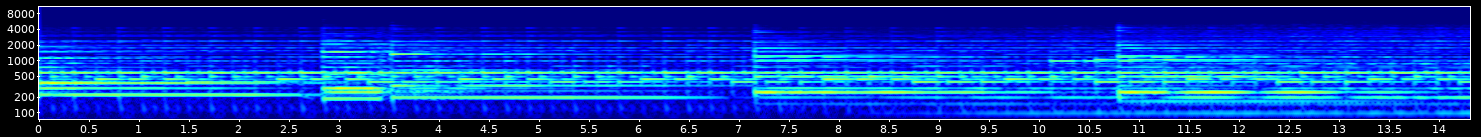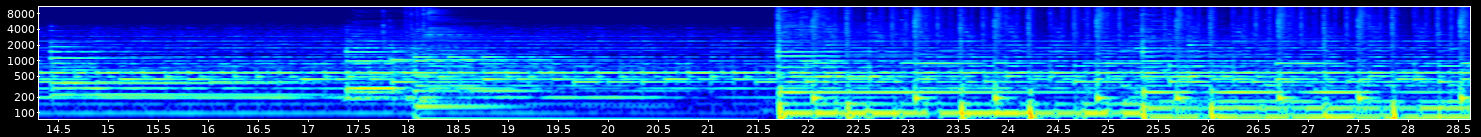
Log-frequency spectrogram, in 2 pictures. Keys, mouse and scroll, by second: 0.0 right click, 0.8 shift+right click, 1.7 f, 2.1 middle click, 3.1 right click, 3.9 shift+right click, 4.9 f, 5.2 middle click, 5.6 scroll down 1, 6.1 middle click, 6.4 scroll down 1, 7.0 shift+middle click, 7.6 scroll up 2, 8.0 shift+middle click, 9.6 ctrl+r, 11.2 ctrl+r, 13.2 ctrl+r, 14.4 scroll down 3, 15.2 ctrl+r, 17.3 middle click, 17.6 scroll up 2, 18.3 shift+middle click, 19.5 click, 20.1 right click, 20.7 shift+right click, 21.3 shift+right click, 21.5 right click, 22.4 shift+right click, 23.0 right click, 27.6 middle click.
